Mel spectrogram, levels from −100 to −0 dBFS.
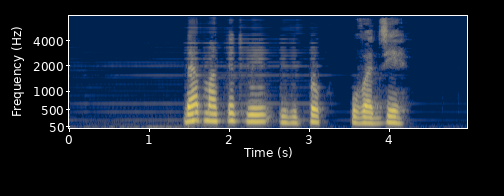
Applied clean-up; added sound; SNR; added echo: neural mask model DeepFilterNet 3.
